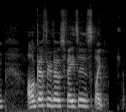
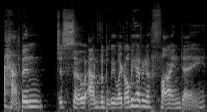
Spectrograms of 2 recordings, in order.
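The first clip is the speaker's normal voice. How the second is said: usual speaking voice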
